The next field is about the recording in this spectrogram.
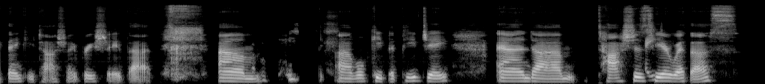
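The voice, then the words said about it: Altered, husky-sounding voice. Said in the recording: “I sound different today, everyone listening. This may be a few episodes of me sounding like this ... it is her sexy voice”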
